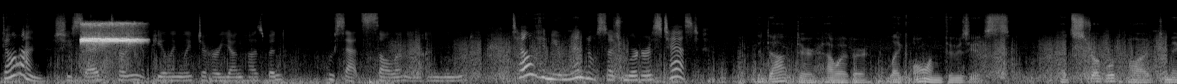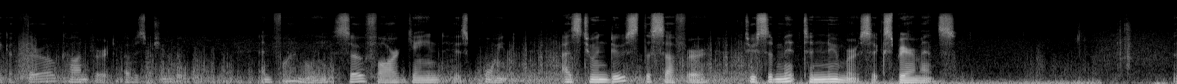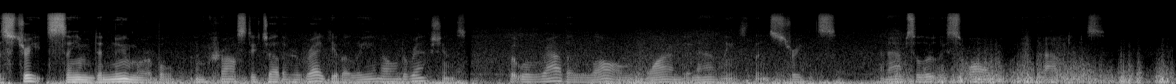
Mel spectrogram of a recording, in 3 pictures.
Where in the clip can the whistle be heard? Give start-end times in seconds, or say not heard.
0.8-1.5.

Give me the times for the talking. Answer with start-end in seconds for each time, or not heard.
0.0-13.8, 14.3-21.4, 23.4-34.6.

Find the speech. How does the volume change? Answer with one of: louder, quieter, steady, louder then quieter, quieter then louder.
louder then quieter.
